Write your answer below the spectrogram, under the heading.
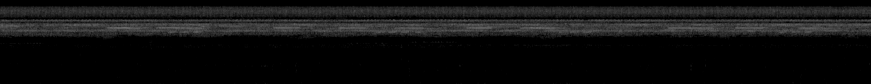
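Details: Nocturnal rainforest insects near Corcovado National Park, Costa Rica, form an unbroken high-pitched wall of trilling and ratcheting, a slightly pulsing shimmer running steadily across the whole stretch.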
